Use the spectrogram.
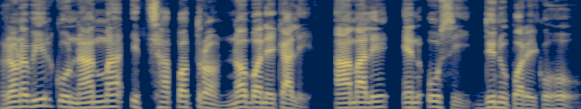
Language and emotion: Nepali, neutral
